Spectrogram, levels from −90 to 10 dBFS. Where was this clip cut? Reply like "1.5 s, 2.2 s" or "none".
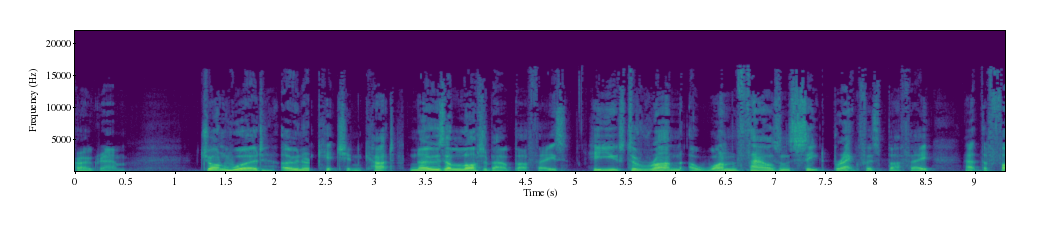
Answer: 2.3 s, 3.3 s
